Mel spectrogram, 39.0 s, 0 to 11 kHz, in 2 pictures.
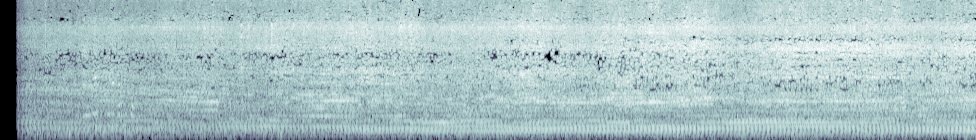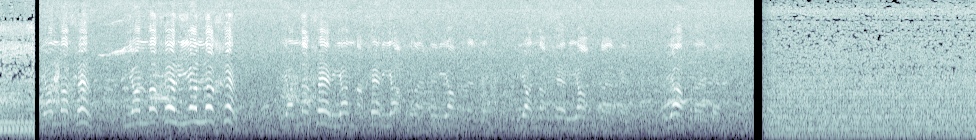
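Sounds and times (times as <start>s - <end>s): vehicle engine hum: 0.4s - 33.4s, 34.1s - 39.0s
indistinct crowd voices: 0.4s - 34.6s.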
